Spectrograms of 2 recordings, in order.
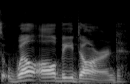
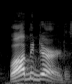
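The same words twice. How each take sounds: First: Said in the usual way. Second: Surprised West Texas exclamation, words squashed; West Texas accent. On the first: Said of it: "So that's". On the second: Acted. Repeating grandfather's phrase for puzzled listeners, West Texas accent. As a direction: run it together, high and loud, West Texas. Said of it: "said very quickly in a West Texas accent".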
